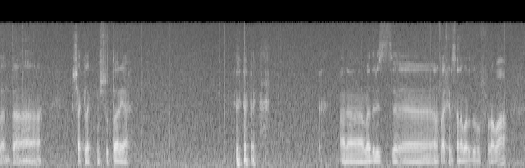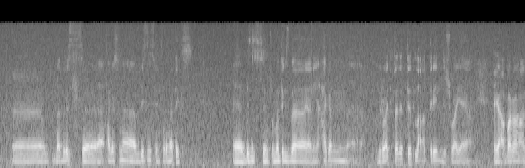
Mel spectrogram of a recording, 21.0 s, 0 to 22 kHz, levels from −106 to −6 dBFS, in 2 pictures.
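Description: No system faults detected in the speech; the only background is the room's own noise, sitting about 16 dB below the speaker.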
